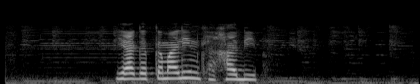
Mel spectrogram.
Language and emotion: Russian, positive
